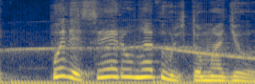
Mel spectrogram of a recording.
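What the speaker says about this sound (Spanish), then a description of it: "Esa es una ambulancia." Ambulance siren, a faint steady tone slowly dropping in pitch as it passes, heard under a person talking close by.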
